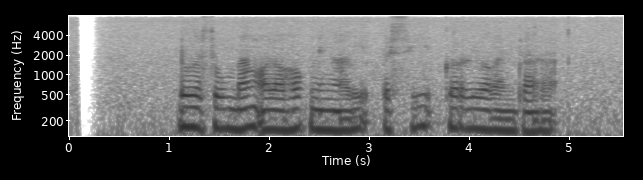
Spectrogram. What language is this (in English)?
Sundanese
